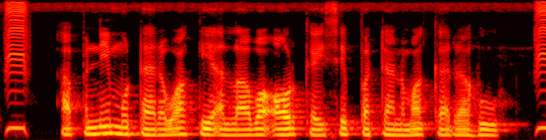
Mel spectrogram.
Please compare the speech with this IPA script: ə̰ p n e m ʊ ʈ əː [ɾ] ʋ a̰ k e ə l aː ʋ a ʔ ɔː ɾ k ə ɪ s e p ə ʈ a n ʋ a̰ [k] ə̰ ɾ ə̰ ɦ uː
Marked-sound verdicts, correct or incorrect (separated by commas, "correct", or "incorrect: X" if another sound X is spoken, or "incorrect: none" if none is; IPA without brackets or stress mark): correct, correct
